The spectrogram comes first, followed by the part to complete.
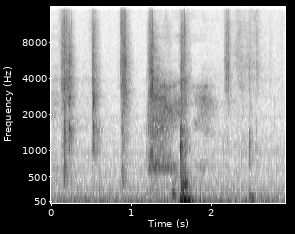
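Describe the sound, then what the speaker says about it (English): Tarot cards being moved and shuffled by hand, a series of short crisp riffling bursts and soft slaps spaced through the moment, with one louder thump near the middle, close and fairly quiet. "I was just moving the cards."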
